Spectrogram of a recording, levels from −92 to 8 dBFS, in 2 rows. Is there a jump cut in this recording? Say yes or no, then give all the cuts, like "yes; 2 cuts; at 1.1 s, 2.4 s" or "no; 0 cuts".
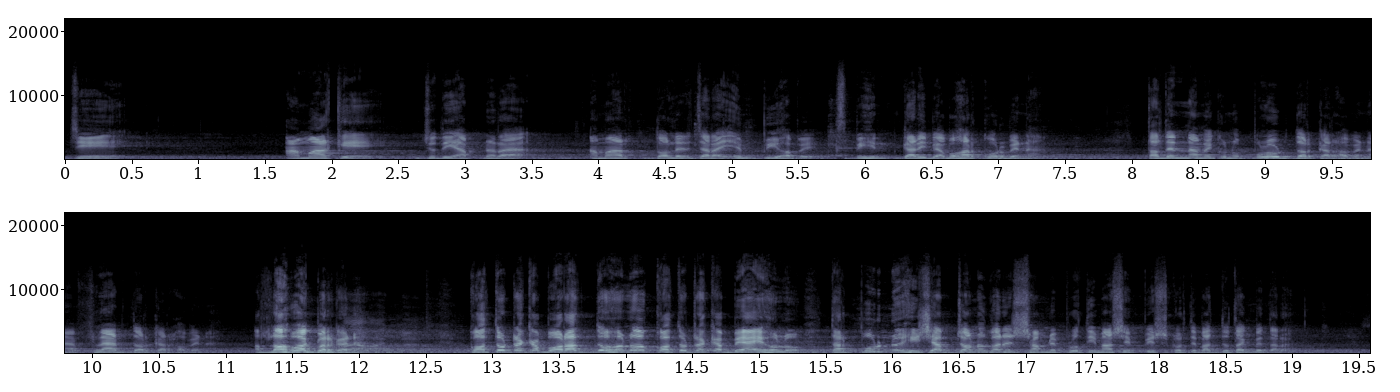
yes; 1 cut; at 5.8 s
